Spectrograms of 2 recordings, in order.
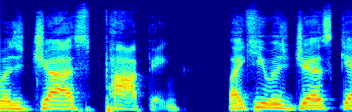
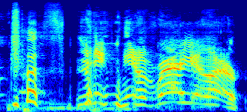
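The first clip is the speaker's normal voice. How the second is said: losing it; 11 semitones higher than usual. Retold or imitated. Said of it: "that time I really lost it".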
